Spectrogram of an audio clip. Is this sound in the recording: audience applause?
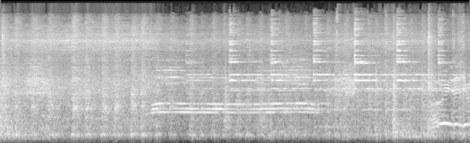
no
